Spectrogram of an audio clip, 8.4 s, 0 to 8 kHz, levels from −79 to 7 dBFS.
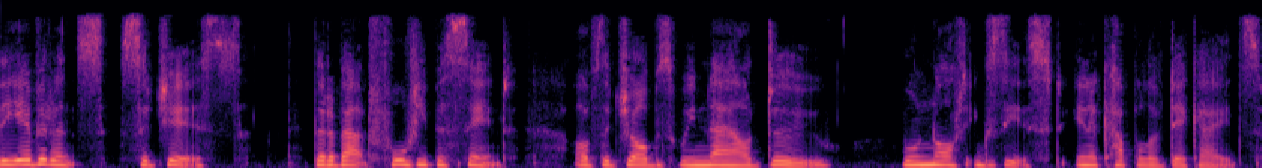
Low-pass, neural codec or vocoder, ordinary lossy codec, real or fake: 7.2 kHz; vocoder, 44.1 kHz, 128 mel bands every 512 samples, BigVGAN v2; MP3, 48 kbps; fake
